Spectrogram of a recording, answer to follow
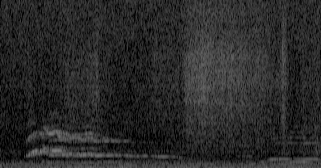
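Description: A faint, drawn-out pitched call that slides slowly down in pitch over about two seconds, followed near the end by a shorter, fainter call.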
